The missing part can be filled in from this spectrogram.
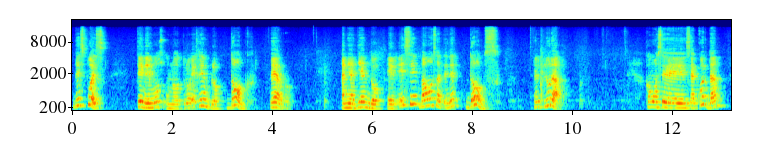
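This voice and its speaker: A woman's voice: medium pitch, distant mic. A woman teacher with a Spain Spanish accent, patiently explaining English grammar, spelling out letters and repeating examples. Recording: echoey room, voice set back from the mic.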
